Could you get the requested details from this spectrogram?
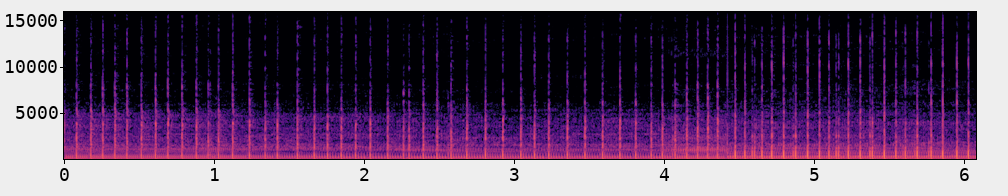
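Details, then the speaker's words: Budget petrol two-stroke strimmer/hedge trimmer, about 4 years old, after replacing split fuel line pulling air and priming; crisp even firing picking up smoothly when revved, no misses, running properly. "we got there in the end seems to be money running all right now"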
